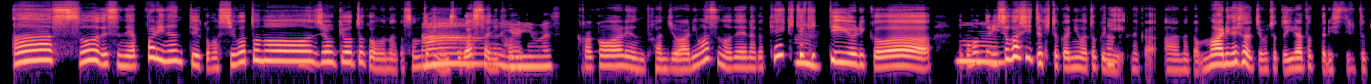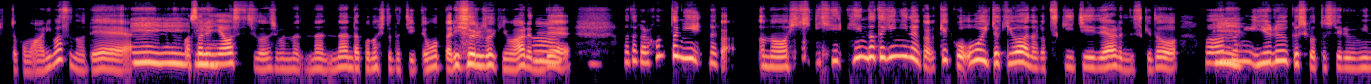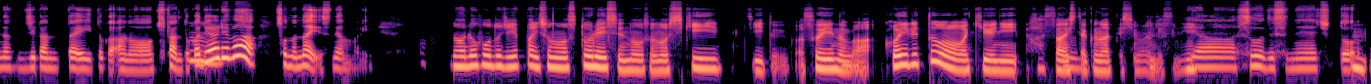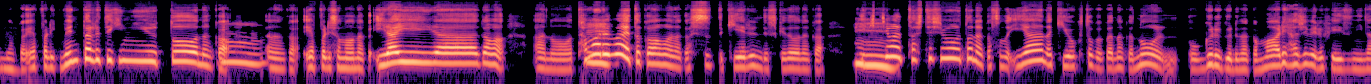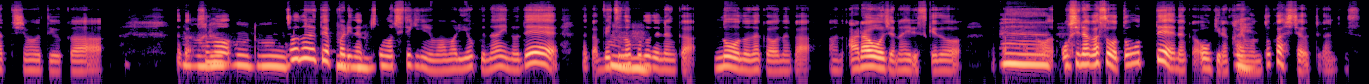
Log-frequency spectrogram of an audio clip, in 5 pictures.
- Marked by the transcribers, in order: other background noise
- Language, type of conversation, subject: Japanese, advice, 貯金よりも買い物でストレスを発散してしまうのをやめるにはどうすればいいですか？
